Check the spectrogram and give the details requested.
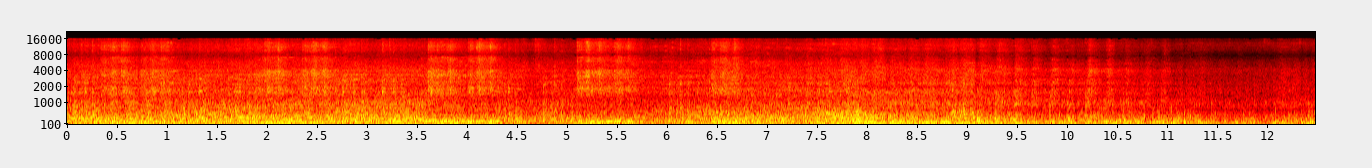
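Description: Freight train cars rolling past close by: steady steel-wheel rumble with repeated clickety-clack as wheelsets cross the rail. The sound drops off over the last few seconds as the end of the train passes and moves away.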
